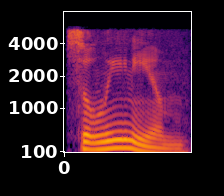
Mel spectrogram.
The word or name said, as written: selenium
